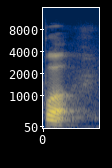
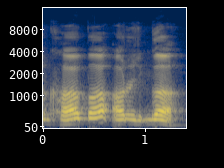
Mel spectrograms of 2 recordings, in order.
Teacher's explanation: प जो है हमारा अघोष है और घ, ब और ग इसमें हमारा सघोष है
